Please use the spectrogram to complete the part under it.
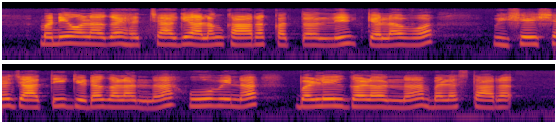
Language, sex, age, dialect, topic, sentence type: Kannada, female, 18-24, Dharwad Kannada, agriculture, statement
